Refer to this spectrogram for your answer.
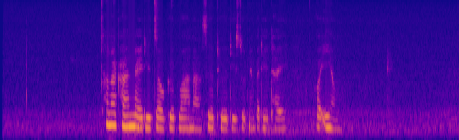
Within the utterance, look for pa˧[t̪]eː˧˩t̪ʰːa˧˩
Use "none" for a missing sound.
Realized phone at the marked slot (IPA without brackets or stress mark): t̪ʰ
